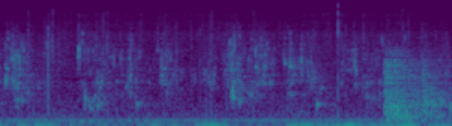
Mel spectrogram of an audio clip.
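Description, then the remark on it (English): Water splashing and sloshing as two men wade through a river to its bank, soft irregular swishes with a louder splash near the end, fairly quiet, with no talking. “Now we are at the bank. Make no noise, Pancho. Now, crawl out of the water.”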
